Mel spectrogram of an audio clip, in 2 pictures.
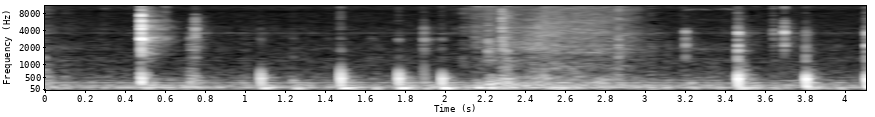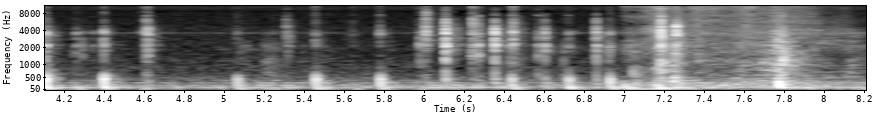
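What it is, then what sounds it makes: Plastic game controller buttons clicking. A black hollow plastic Sega Mega Drive control pad is held in both hands while the thumbs press and click the D-pad and the A, B and C buttons. About seventeen short, dry plastic clicks with bright tops sound in a quiet, close space. Two longer bursts of soft scratchy rustling from handling the pad break up the clicks.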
